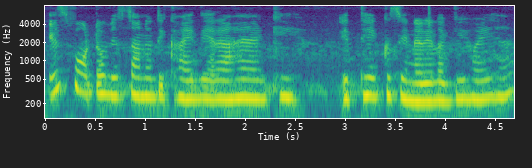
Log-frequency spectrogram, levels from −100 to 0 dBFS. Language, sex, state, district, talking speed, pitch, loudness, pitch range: Punjabi, female, Punjab, Pathankot, 190 wpm, 255 Hz, -13 LUFS, 240-275 Hz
